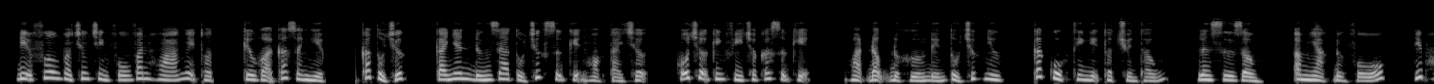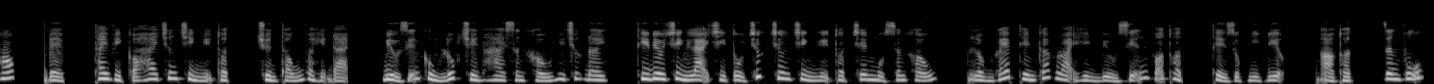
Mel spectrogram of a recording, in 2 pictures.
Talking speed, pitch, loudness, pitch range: 250 wpm, 210 Hz, -24 LUFS, 190-250 Hz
